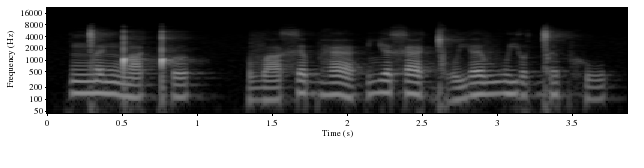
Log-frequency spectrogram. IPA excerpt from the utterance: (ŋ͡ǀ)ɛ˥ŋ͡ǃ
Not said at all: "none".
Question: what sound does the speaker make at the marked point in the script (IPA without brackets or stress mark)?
ŋ͡ǀ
